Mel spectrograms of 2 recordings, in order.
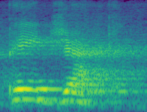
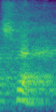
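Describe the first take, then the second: First: The name is said as two syllables, pa-jak. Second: The name is said as one syllable, check. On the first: The speaker calls it right. "So it's pronounced Pajak" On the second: The speaker calls it wrong. "not check"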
